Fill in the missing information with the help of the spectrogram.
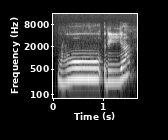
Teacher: اب ری اور یا کو ایک حرکت، ٹھیک ہے؟ لیکن وو کو دو حرکت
